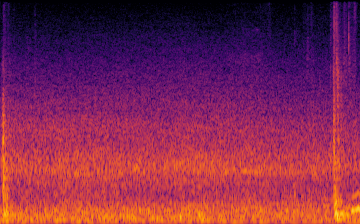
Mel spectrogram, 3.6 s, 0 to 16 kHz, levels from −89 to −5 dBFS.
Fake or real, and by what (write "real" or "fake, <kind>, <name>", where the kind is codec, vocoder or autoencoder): real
